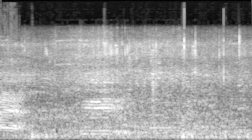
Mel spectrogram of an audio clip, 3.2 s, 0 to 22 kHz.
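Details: Cattle at a livestock market in Padre Garcia, Batangas, Philippines, on July 17, 2026, where breeding cows and heifers are sold; a short, low harmonic moo opens the clip, then men talking over prices continue over busy market noise.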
